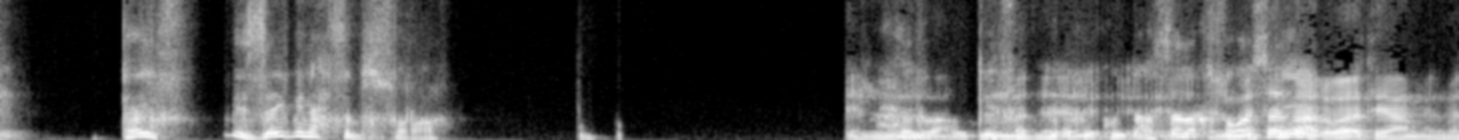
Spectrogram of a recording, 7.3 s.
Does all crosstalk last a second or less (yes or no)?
no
